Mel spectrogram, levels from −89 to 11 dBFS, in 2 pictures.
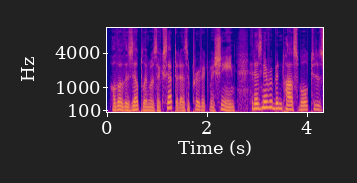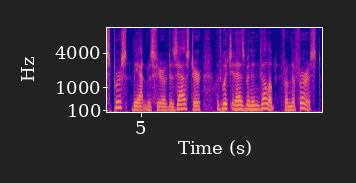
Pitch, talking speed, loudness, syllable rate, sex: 155 Hz, 200 wpm, -18 LUFS, 6.5 syllables/s, male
